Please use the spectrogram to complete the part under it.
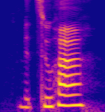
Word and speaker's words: Mitsuha: And then Taki's like, I stopped waking up as Mizuha, or how do you say her name? I can't remember. – Mitsuha. – I think you said it right.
